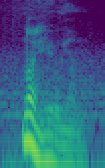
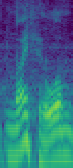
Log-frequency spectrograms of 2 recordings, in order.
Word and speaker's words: Nihilum: Nihilium. Nihilium. Nihilum. It's Nihilum, but I don't know if it's meant to be spelled like nihility.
